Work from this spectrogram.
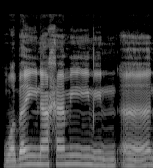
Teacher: وبین حمیم ہا کو گہرائی سے ادا کرنا ہے۔ میم کو یا کے ساتھ لائیں گے، یا مدہ ایک الف دال میں کھینچیں گے۔ نون کے نیچے تنوین ہے، یہاں پہ اظہار ہوگا۔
